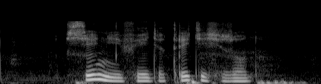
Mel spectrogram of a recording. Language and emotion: Russian, neutral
